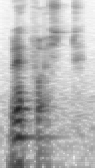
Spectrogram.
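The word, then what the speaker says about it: breakfast: यहां रोचक बात यह है कि जो पहला शब्द है बी आर इ ए के उसके उच्चारण में भी हल्का अंतर रहता है। बी आर इ ए के को अलग बोलेंगे। ब्रेक लंबा ए ब्रेक जब ये मिल जाते हैं तो उच्चारण होगा ब्रेकफास्ट ब्रेकफास्ट छोटा ए एन ओ बी ओ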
